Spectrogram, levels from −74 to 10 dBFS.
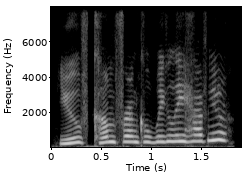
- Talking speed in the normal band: No, fast, 220 wpm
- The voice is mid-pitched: No, very high, 320 Hz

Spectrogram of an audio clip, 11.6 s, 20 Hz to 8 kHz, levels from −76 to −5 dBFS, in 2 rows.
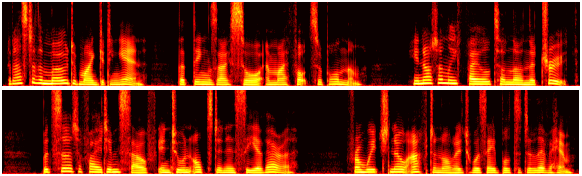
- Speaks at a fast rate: Yes, fast, 230 wpm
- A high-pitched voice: Yes, high, 220 Hz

